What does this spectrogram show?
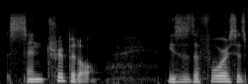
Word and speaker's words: centripetal: means Central and then the last part of the word is pedal or centripedal that's how you normally pronounce it it's a centripetal force it's the force towards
